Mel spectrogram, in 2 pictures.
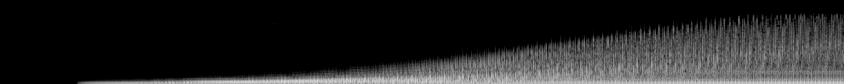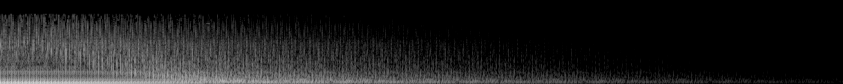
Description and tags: cine rotor2
made with vst instruments
ambience, ambient, atmosphere, background, background-sound, cinematic, dark, deep, drama, dramatic, drone, film, hollywood, horror, mood, movie, music, pad, scary, sci-fi, sfx, soundeffect, soundscape, space, spooky, suspense, thiller, thrill, trailer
